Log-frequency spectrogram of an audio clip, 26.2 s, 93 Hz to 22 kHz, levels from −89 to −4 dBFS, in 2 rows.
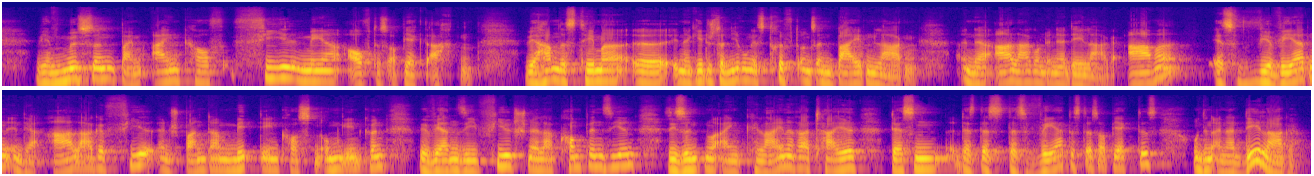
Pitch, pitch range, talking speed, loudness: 125 Hz, 115-140 Hz, 145 wpm, -18 LUFS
